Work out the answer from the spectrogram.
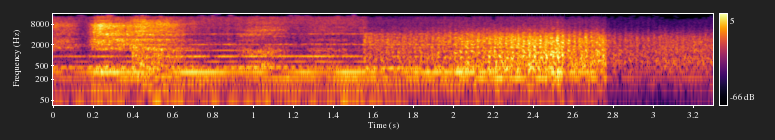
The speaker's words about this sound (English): A helicopter flies by in front of the snowy mountains.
